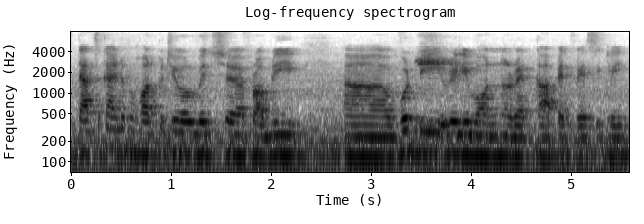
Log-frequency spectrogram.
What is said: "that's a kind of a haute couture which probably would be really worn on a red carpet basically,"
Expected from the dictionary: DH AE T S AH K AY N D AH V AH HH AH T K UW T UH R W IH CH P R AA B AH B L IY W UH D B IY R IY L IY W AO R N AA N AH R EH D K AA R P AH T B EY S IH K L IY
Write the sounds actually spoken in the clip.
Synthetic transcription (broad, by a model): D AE T S AH K AY N D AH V AH HH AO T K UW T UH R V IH CH P R AA B AH B L IY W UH D B IY R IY IY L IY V AA N AH R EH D K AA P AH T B EY S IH K L IY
